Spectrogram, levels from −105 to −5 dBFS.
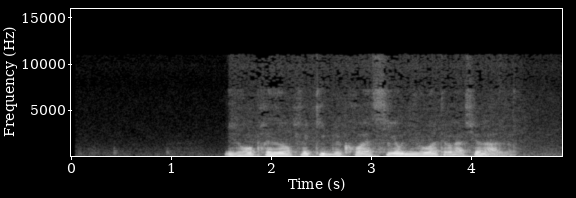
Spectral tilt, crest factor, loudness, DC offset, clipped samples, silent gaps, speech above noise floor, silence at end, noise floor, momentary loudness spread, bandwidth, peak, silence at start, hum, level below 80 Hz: -10 dB/octave; 16 dB; -23 LUFS; under 0.1%; under 0.1%; none; 51 dB; 0.45 s; -73 dBFS; 9 LU; 11 kHz; -8 dBFS; 1.55 s; none; -58 dBFS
